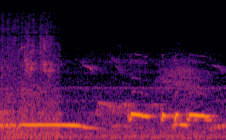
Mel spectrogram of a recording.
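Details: Zebra dove, a former competition champion, singing in the engkel style: a long steady low coo that slides downward, then a pause and a run of higher, clipped, bubbling coos with short breaks between notes.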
